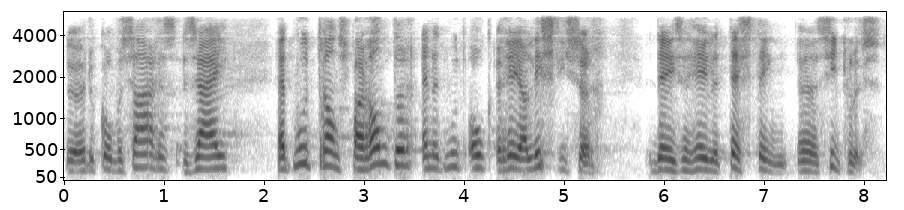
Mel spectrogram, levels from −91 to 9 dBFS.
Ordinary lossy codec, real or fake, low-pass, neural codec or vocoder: none; fake; 5.4 kHz; codec, 44.1 kHz, 7.8 kbps, DAC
